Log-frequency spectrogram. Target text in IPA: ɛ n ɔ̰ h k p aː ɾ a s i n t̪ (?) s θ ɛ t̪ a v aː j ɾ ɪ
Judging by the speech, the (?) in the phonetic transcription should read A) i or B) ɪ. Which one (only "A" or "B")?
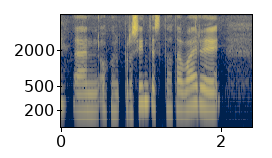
B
